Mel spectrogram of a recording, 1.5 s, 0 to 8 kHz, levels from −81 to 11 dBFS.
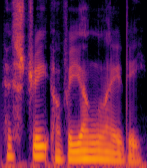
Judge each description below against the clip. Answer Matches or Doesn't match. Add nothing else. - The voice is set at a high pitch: Doesn't match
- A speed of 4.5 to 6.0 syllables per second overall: Matches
